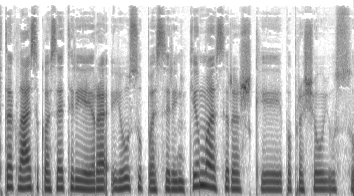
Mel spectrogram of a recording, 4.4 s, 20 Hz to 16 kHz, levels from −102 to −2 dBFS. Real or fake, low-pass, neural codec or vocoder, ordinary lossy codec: real; 14.4 kHz; none; MP3, 64 kbps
